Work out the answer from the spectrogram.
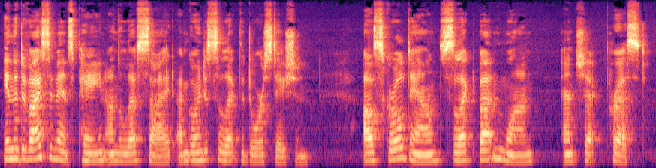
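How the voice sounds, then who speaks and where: A woman reads a scripted software tutorial, explaining each step clearly as an instructional narrator. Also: low voice, a little slow.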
